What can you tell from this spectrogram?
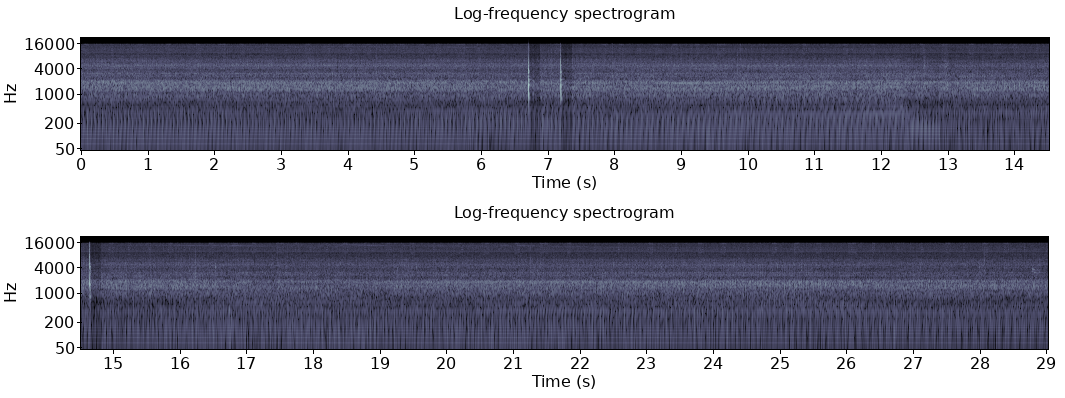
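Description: Motorcycle engine running steadily while riding. Its pitch drops about halfway through, then it runs on at lower revs. Three sharp knocks cut through: two close together about a quarter of the way in, and one about halfway.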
